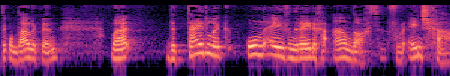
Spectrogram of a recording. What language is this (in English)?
Dutch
